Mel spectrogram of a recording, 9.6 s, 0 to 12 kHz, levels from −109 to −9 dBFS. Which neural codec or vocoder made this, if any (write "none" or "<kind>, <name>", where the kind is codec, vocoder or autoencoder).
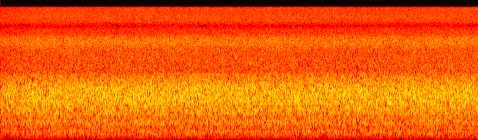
none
